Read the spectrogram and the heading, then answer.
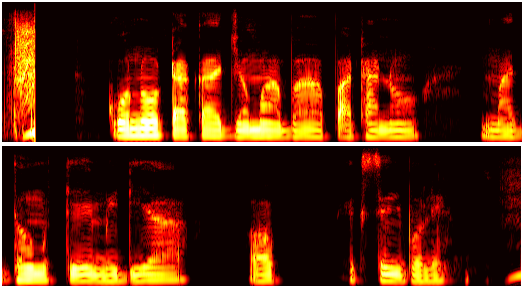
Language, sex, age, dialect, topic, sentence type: Bengali, male, 18-24, Western, banking, statement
